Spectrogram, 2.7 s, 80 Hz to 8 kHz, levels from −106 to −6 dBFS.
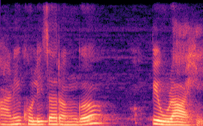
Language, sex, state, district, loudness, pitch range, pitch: Marathi, female, Maharashtra, Solapur, -15 LUFS, 180-210 Hz, 195 Hz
